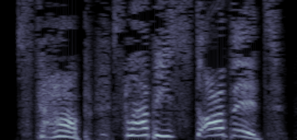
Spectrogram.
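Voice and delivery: high, pleading cry; a scared boy begging Slappy. Acted. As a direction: beg the dummy to stop. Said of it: "Vinny pleaded".

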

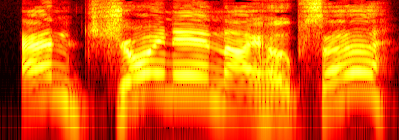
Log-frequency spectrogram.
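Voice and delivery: high, loud, hearty soldier's reply; loud, high-pitched centaur, stretching the words; eager centaur. A narrator's reading. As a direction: pipe up keenly to the commander. Centaur eagerly answers the leader.

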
